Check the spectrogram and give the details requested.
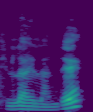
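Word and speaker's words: Delilah: 그랬더니 이게 영어식 발음이라고 들릴라의 영어식 발음이 딜라일라 조용남 씨가 번에서 우리나라에서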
